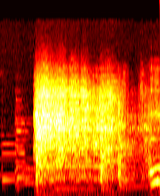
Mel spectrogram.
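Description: A sudden crash and clatter of objects, starting about half a second in and dying away over about a second, as a plastic grass box is pulled out of a cluttered cupboard. Light plucked-guitar background music plays under it.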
